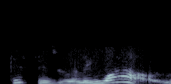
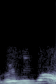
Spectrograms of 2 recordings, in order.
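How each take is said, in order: First: "This is really wild" drawn out slowly; slow, awed aside. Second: "really wild" punched out louder; louder repeat. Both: Retold or imitated. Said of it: "'cause I'm like".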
